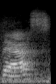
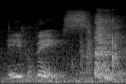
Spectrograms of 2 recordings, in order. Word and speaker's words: bass: is not pronounced the bass clef this is not a fish this is pronounced like read instrument a bass capisce y'all wait there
